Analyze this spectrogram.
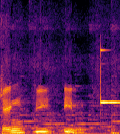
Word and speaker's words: Eng Bee Tin: So ayan, we are currently at the largest store ng Engditin dito sa may Chinatown Binondo. Na-pronounce ko ba ng tama? Nope! Engditin.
